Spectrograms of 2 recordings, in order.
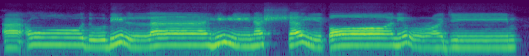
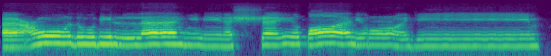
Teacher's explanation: seharusnya bacaan Mad asli atau Mad thii itu cukup dua harakat saja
